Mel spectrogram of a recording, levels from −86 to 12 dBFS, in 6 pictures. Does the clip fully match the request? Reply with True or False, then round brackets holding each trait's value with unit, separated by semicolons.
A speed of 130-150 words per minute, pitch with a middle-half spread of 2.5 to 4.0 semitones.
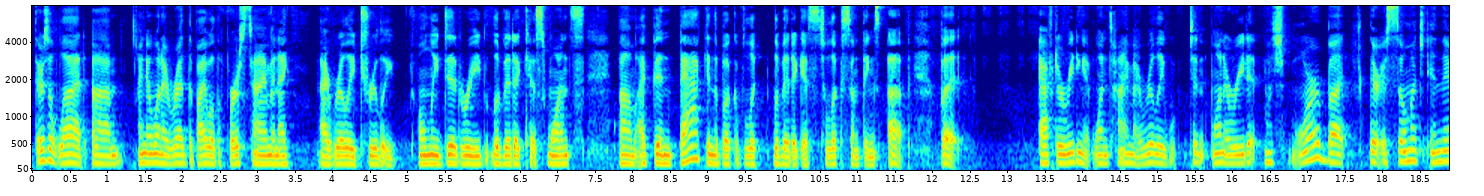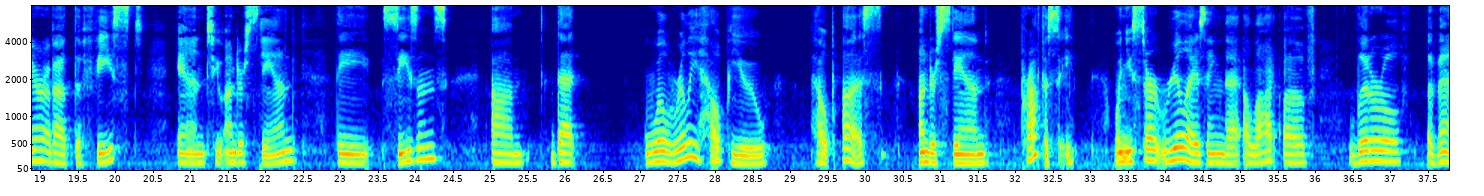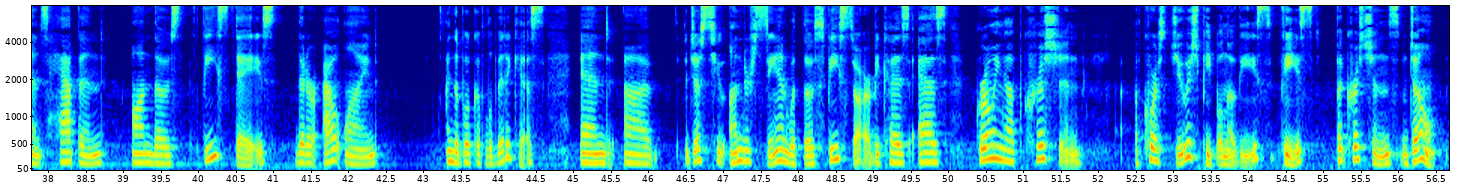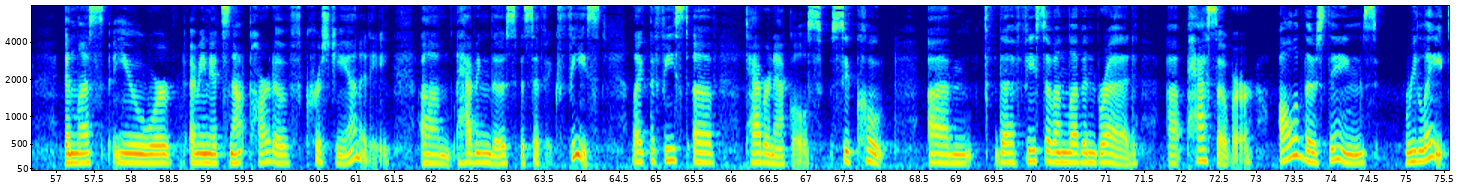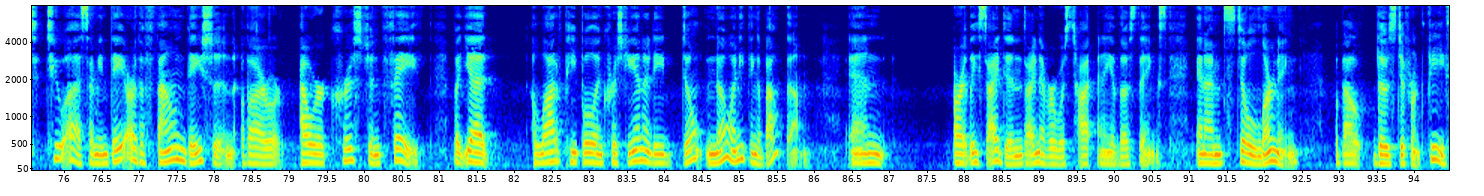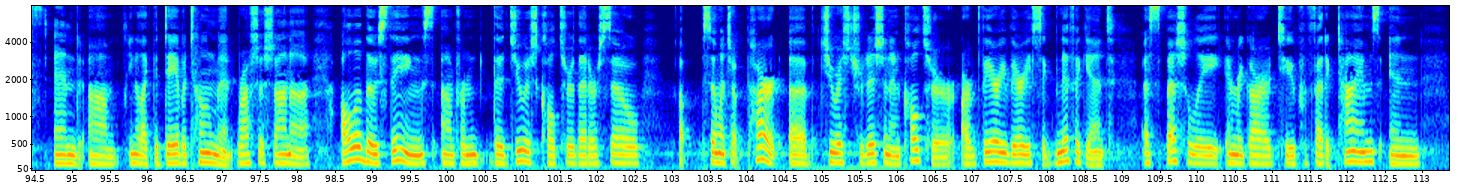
True (135 wpm; 3.2 semitones)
